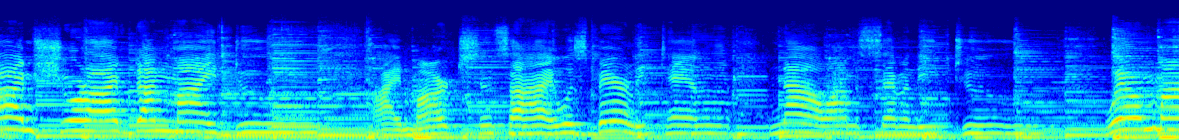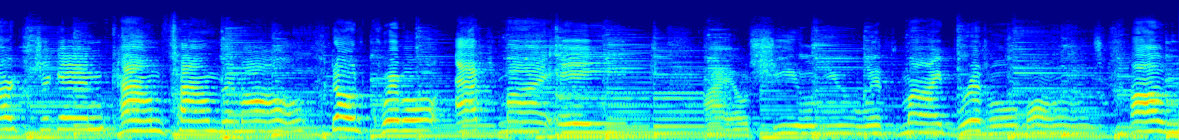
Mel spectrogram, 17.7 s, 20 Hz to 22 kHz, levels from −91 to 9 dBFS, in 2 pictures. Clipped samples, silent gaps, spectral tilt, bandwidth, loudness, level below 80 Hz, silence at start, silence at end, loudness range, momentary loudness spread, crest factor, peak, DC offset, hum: under 0.1%; none; -6 dB/octave; 13 kHz; -29 LUFS; -54 dBFS; 0 s; 0 s; 6 LU; 9 LU; 18 dB; -10 dBFS; under 0.1%; none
